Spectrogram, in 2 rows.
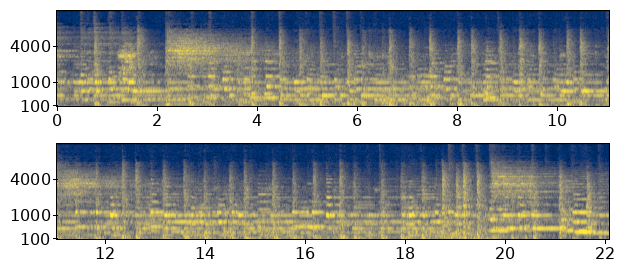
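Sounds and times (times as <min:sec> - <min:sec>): drums hitting steady beat: 0:00.0 - 0:22.0
live band playing: 0:00.0 - 0:22.0.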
